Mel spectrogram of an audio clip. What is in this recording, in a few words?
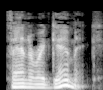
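"phanerogamic", English, British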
